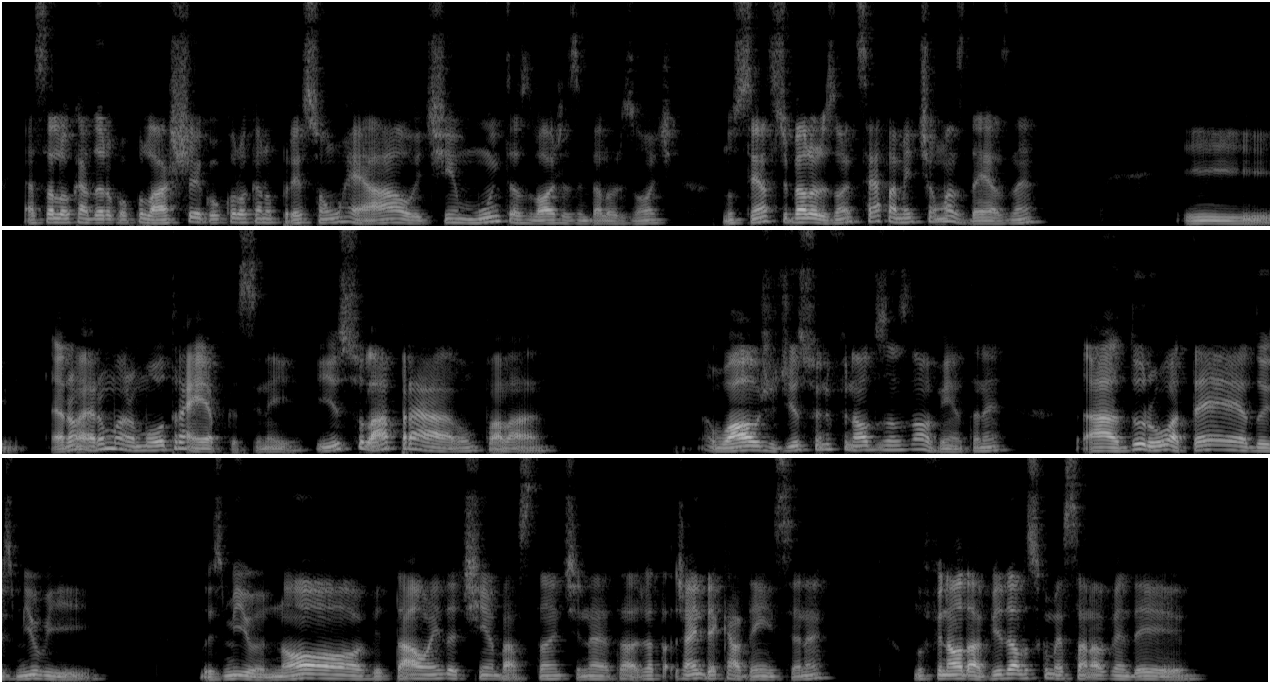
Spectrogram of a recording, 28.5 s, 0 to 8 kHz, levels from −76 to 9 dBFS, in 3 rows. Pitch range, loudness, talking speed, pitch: 115-145 Hz, -28 LUFS, 165 wpm, 130 Hz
